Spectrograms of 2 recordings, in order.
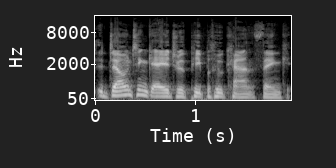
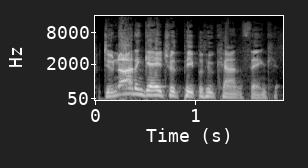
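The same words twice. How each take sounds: First: Said in the usual way. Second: "not" punched, louder and higher; stress on not. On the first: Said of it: "I have to get that in". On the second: Shown as a demonstration. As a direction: hit "not" hard like a motto. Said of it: "I see it in the mirror".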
